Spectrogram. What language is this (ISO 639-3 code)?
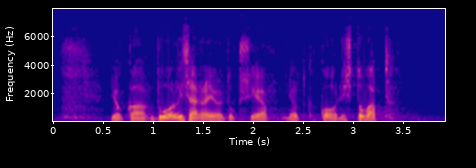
fin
